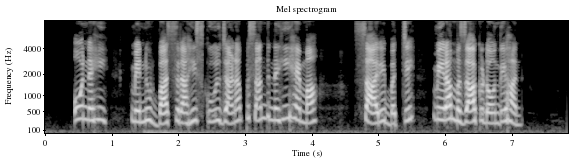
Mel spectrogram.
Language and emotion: Punjabi, fearful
